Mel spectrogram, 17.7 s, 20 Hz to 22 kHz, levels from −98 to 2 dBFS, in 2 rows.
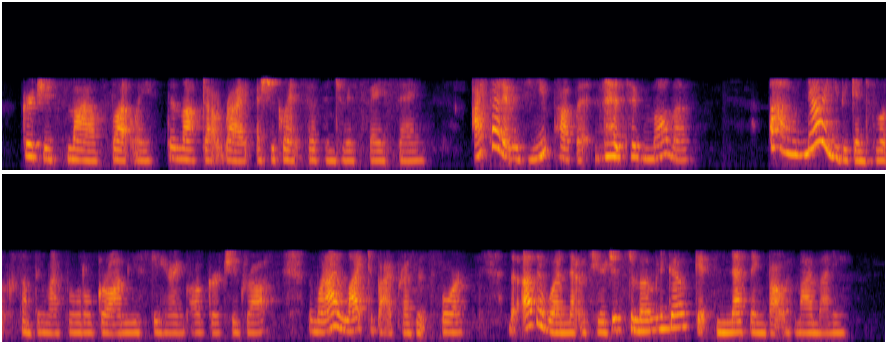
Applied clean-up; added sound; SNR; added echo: none; none; none; none.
